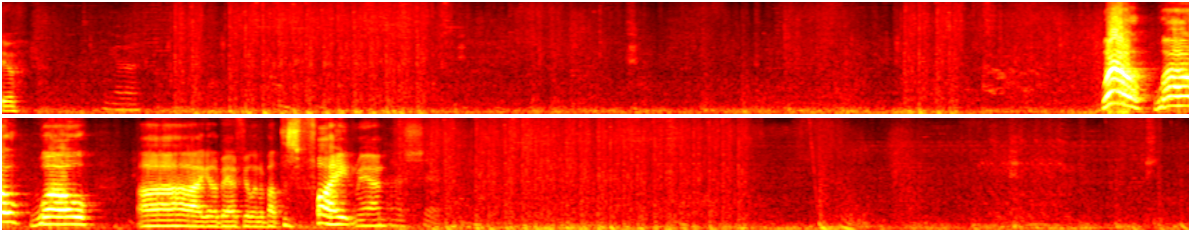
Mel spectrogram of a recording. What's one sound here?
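Energy blasts crackle and boom in a fight.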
